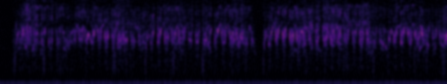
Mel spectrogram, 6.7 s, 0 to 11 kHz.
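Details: At a Karula black stork nest, 31 May 2017 shortly before 1 pm, while chicks take pieces of two large fish: dense scratchy chatter, continuous with one brief break near the middle.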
